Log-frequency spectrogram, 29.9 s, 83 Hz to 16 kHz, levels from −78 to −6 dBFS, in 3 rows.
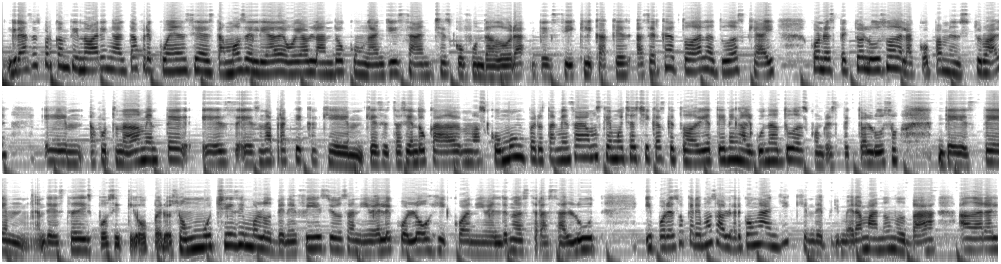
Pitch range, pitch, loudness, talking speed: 170-220 Hz, 190 Hz, -17 LUFS, 200 wpm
